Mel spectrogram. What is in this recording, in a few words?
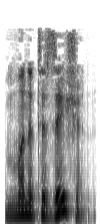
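"monetization", English, British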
